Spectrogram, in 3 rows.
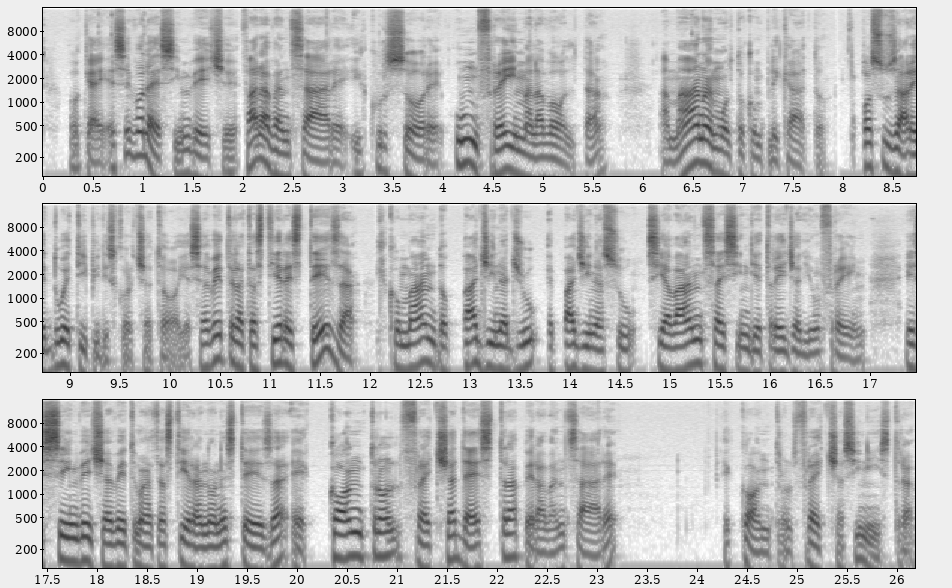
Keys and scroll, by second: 21.8 super+Right, 23.1 super+Right, 25.2 super+Left.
